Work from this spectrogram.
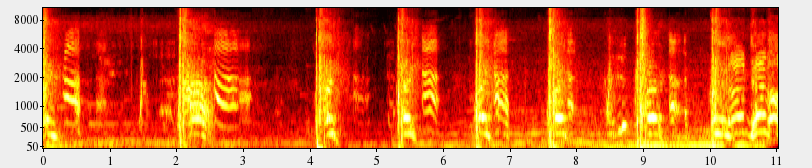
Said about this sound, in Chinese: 法沙是暴怒，抢来鞭子使劲抽打，每一鞭下去都能看到空中飞溅的血滴。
